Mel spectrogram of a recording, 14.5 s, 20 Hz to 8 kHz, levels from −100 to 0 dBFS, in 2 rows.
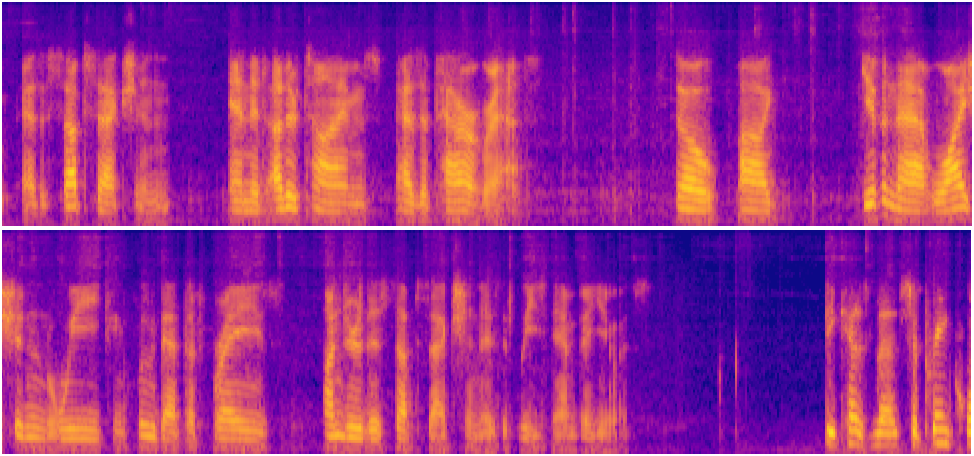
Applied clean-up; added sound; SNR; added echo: neural mask model RNNoise.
